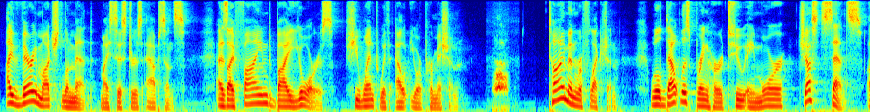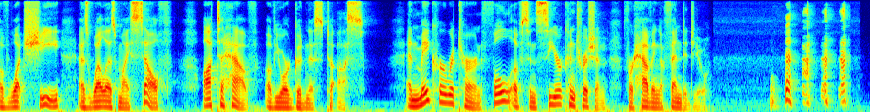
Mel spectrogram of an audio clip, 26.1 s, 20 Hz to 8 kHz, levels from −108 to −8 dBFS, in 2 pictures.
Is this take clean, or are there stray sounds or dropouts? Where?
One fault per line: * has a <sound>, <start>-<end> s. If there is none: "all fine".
* has a bark, 7.4-7.6 s
* has a laugh, 24.6-25.8 s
